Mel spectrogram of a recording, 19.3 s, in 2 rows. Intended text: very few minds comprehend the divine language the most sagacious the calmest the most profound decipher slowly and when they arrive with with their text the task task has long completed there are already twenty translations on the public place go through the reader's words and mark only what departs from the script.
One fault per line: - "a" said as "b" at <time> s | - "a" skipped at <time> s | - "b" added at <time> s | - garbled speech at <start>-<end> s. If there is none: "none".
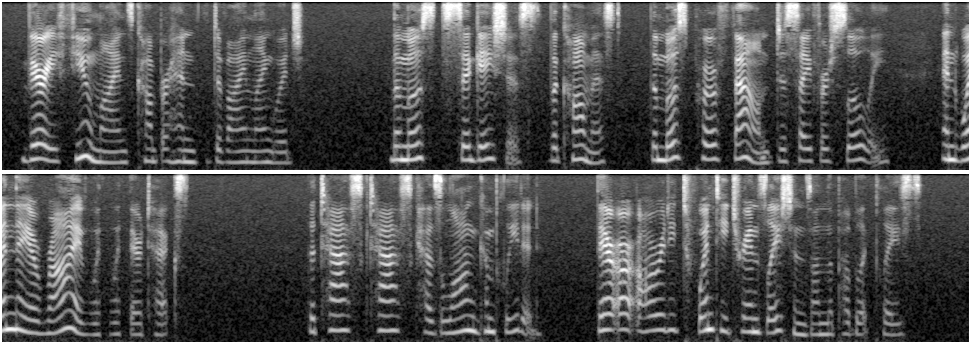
none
